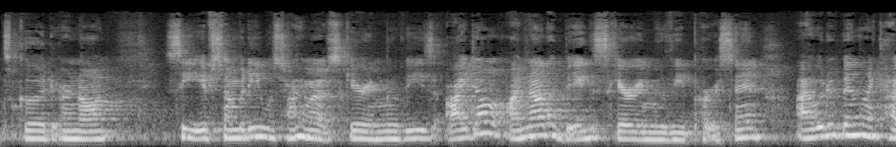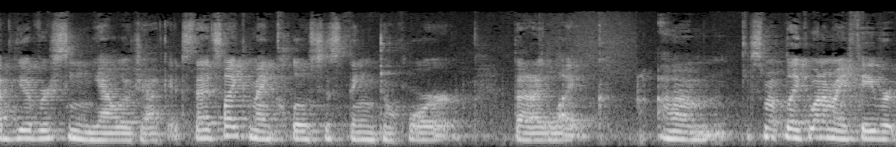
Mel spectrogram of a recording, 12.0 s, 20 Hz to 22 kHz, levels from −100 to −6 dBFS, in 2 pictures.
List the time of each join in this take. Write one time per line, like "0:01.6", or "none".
none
